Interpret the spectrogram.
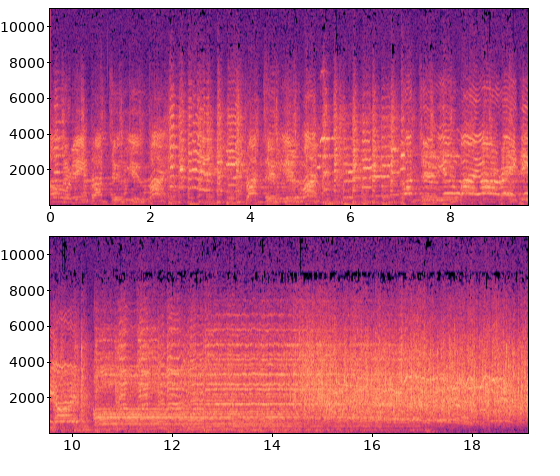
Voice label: Pirate Radio London Jingles You May Not Find Us On Tv!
